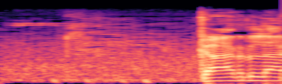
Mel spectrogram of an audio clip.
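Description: A man speaks calmly into a microphone outdoors.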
